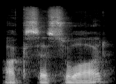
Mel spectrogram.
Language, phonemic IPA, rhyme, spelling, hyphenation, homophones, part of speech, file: Norwegian Bokmål, /aksɛsɔˈɑːr/, -ɑːr, accessoir, ac‧ces‧so‧ir, aksessoar, noun, Nb-accessoir.ogg
- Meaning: an accessory (clothing accessories, such as an umbrella, bag, jewelry, scarf, etc.)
